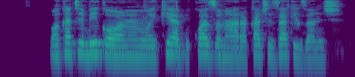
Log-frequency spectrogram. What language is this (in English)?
Swahili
